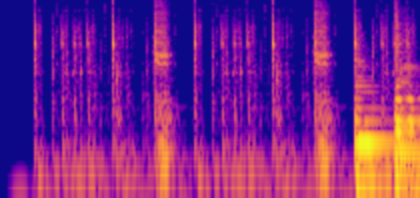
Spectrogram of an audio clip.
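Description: Manual typewriter keys clacking in quick runs, in a repeating rhythmic pattern, each run ending in a longer rasping sound. Loud film-song music comes in about three and a half seconds in.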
